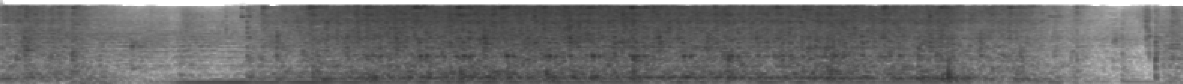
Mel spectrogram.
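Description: Domestic sewing machine running a narrow zigzag stitch for an open hem, a loud, close, steady motor whir with fast needle chatter for about three seconds, then stopping.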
